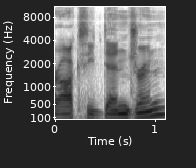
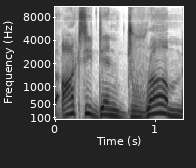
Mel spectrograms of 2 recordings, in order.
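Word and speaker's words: Oxydendrum: I can I bet the two biggest mispronunciations yeah are oxydendron yes and Arboretum yes you literally called it that's exactly it so it's oxidyn drum as in I hit a drum and I make drum sounds and I don't know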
